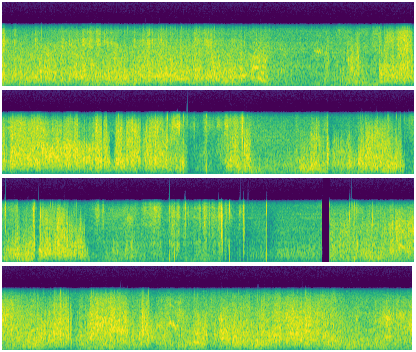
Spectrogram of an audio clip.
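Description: Heavy wind buffeting on the microphone of a camera carried along at speed, loud and gusting in surges. The sound cuts out for a split second a little after the middle.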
